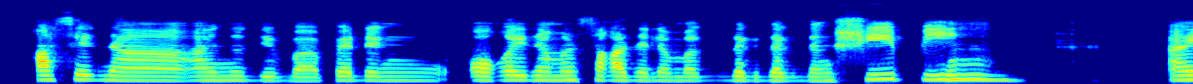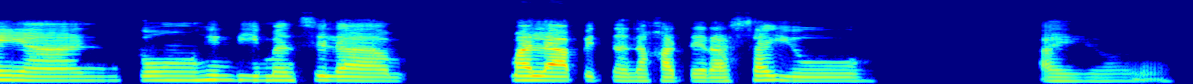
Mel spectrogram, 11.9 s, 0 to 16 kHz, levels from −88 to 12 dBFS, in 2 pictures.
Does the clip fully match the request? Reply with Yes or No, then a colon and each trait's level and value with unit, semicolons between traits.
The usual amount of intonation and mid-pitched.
No: narrow, 1.9 semitones; medium, 175 Hz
